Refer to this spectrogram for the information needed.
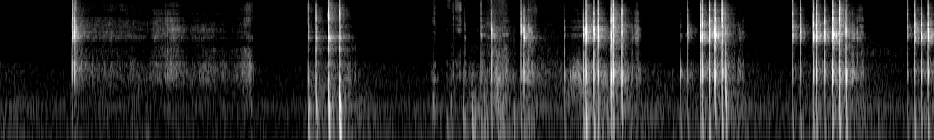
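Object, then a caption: Coconut shell half. Long acrylic nails tap and scratch a hollow brown coconut shell half with a fibrous surface. Irregular bursts of bright, dry scratching and clicking follow one another, with quiet gaps between them. Each burst stops almost at once, with no ringing.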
